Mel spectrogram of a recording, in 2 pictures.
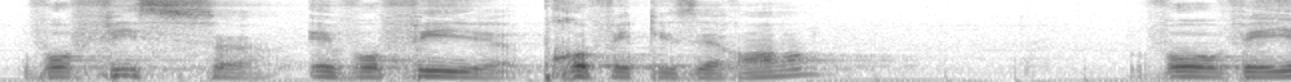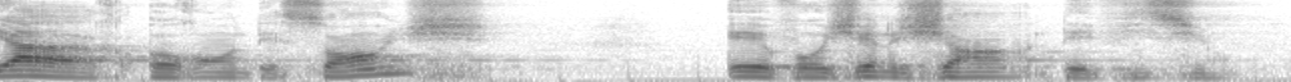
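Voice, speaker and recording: Music plays in the background as a man with a medium pitch speaks very slowly with fairly even intonation and long, frequent pauses. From DR Congo, Haut-Katanga (Lubumbashi). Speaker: pastor. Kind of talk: reading aloud.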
